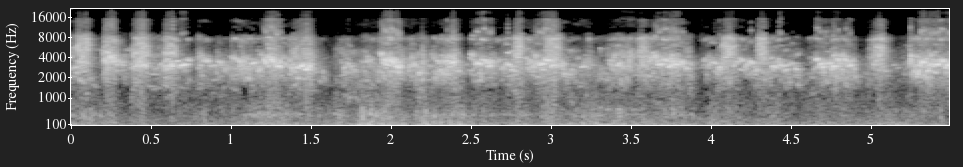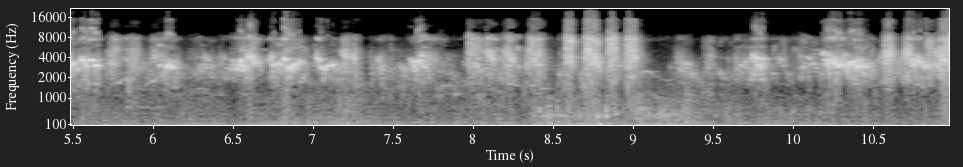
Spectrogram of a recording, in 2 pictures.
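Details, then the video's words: Morning din from a large group of aviary budgerigars late in the breeding season: rapid high chirps, chattering warbles and squeaks from many birds overlapping continuously, pulsing in loudness. "My Budgies Today - NOISY birds this morning!"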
